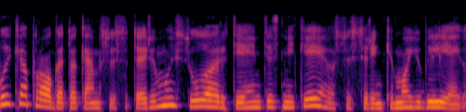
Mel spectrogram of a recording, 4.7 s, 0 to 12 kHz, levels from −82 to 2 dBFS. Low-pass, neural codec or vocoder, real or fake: 7.2 kHz; codec, 16 kHz, 4 kbps, FunCodec, trained on Chinese and English, 50 frames a second; fake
